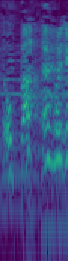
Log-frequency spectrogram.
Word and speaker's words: Appa: Appa. Rhymes with oppa.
